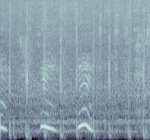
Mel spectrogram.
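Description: Bees buzz steadily at Pinkie's bee farm, with a couple of louder swooping passes that rise and fall in pitch as individual bees fly past. No one speaks.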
